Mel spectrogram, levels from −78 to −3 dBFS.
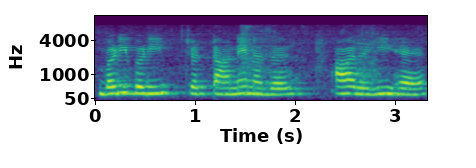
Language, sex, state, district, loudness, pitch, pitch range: Hindi, male, Himachal Pradesh, Shimla, -13 LUFS, 255 Hz, 235-265 Hz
